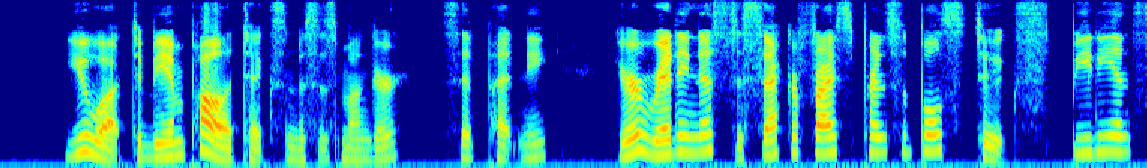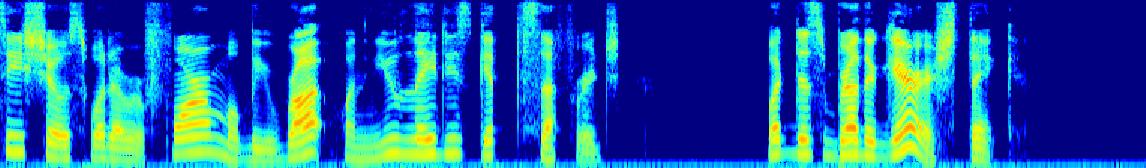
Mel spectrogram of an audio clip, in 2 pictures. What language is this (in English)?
English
